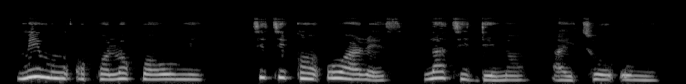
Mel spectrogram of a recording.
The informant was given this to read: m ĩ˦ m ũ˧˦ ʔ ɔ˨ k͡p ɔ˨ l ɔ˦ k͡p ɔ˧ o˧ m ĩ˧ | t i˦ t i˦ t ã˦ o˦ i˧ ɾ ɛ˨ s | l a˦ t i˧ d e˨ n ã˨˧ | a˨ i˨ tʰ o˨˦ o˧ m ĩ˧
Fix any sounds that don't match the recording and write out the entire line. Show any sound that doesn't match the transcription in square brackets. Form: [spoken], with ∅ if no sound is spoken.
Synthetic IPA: m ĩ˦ m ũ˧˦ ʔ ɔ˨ k͡p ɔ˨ l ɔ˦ k͡p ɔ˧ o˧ m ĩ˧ | t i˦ t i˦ [k] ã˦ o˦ [a˧] ɾ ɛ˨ s | l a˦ t i˧ d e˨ n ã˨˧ | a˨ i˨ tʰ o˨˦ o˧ m ĩ˧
